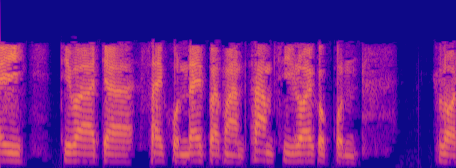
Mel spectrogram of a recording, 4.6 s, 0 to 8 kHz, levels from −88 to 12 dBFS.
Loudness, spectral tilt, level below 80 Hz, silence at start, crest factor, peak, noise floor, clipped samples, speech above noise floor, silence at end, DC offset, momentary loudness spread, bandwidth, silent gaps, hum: -20 LUFS; -7.5 dB/octave; -80 dBFS; 0 s; 20 dB; -2 dBFS; -52 dBFS; under 0.1%; 30 dB; 0 s; under 0.1%; 10 LU; 4 kHz; none; none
